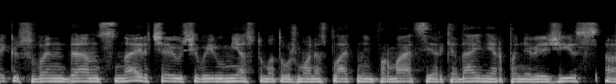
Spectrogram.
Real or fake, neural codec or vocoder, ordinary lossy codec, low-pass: real; none; MP3, 32 kbps; 7.2 kHz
